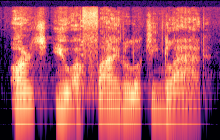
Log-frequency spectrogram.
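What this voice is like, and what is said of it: Scottish accent. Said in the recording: “in that Scottish accent”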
